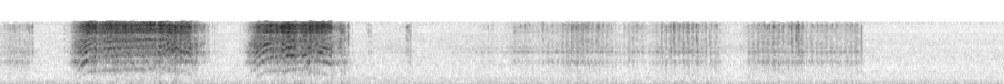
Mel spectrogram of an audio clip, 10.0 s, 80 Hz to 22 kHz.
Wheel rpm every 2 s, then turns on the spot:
90, 60, 10, 20, 10.
2-10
